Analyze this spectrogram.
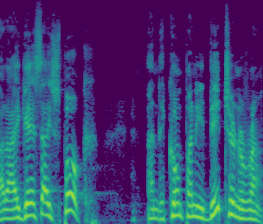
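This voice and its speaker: Dry, close sound with no echo, a Spanish accent, and a moderate pace. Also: man. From Argentina. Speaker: storyteller. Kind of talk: live storytelling.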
